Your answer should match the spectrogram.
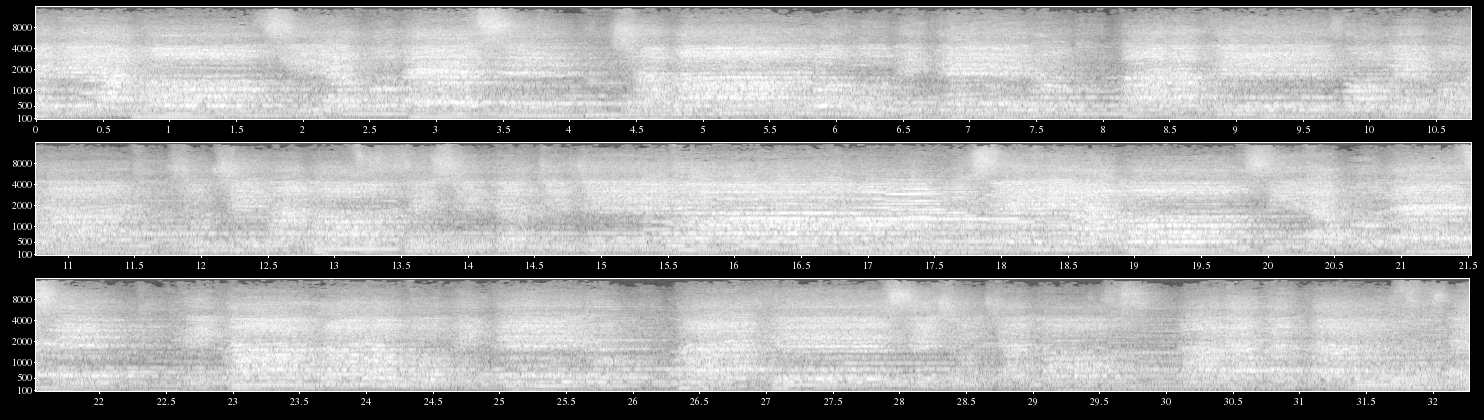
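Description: A group of voices singing a hymn together, with long held notes.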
